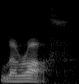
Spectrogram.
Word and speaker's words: llarof: Consider the hypothetical quantificational determiner that I suppose I'll pronounce Leroff.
